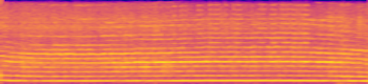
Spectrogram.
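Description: Pressure cooker whistle, a loud steady high whistle as steam vents under pressure, coming straight after a short break from the previous whistle.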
